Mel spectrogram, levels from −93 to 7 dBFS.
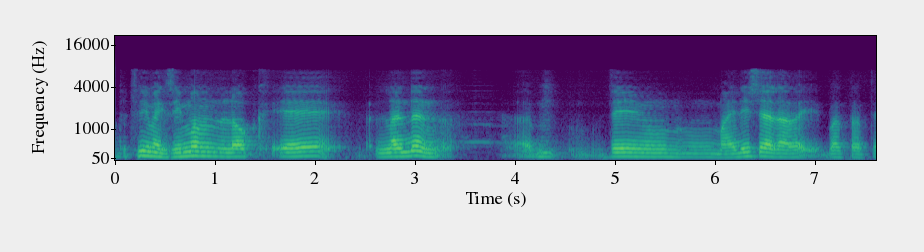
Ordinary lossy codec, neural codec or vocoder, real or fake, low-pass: Opus, 64 kbps; codec, 16 kHz, 0.4 kbps, LongCat-Audio-Codec; fake; 7.2 kHz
